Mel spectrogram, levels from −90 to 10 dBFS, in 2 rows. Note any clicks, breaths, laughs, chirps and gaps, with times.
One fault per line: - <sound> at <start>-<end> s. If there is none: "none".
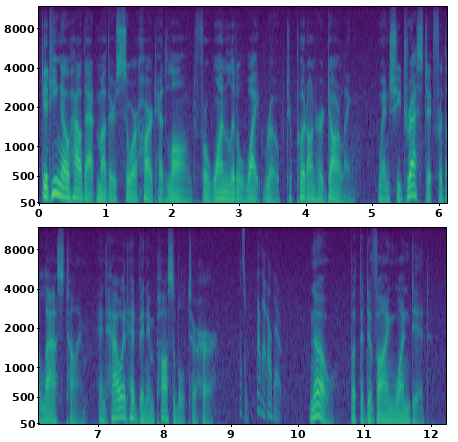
- chirp at 9.1-9.8 s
